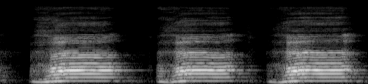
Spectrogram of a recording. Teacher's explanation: اب یہ بھی ہا ہے لیکن اس کا مخرج جیسا کہ بتایا تھا حروف حلقی میں کہ ہا کا جو مخرج ہے وہ حلق کے آخری حصے یعنی کہ سینے کی جانب سے پڑھا جاتا ہے، سینے کی طرف سے پڑھا جاتا ہے، اور اس کو پڑھتے ہوئے آواز تھوڑی بھاری ہو کے نکلتی ہے، ٹھیک ہے، کس طرح ہا ہا ہا، ٹھیک ہے۔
